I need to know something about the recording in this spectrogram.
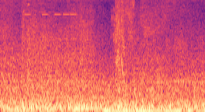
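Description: A helicopter's rotor thumps overhead.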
